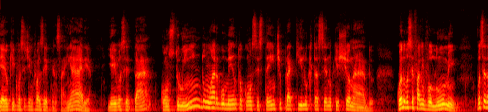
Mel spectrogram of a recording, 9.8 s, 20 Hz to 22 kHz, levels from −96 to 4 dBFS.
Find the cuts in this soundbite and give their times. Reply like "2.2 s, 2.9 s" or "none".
2.0 s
